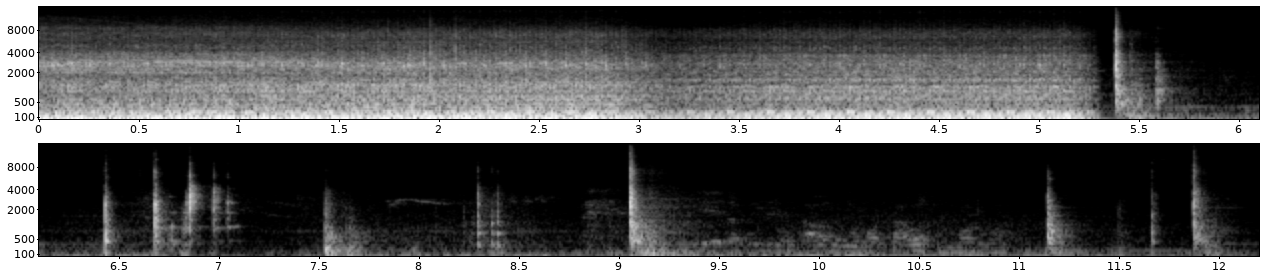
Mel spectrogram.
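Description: A loud, steady motor or engine noise with a fast low pulse stops abruptly about five seconds in. It is followed by scattered sharp metallic clicks and knocks from tools being worked against the truck's front steering linkage.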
